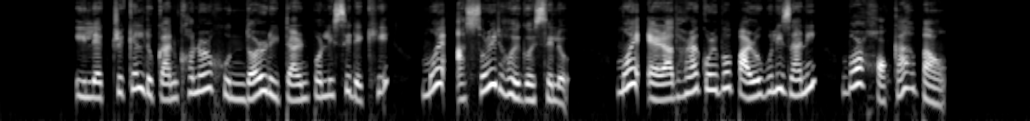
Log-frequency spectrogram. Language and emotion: Assamese, surprised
